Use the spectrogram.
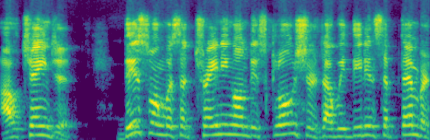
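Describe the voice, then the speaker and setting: A man with a high pitch and a Spanish accent, at a fairly quick pace. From Latin America. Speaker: real estate trainer. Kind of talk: training class. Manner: animated.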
